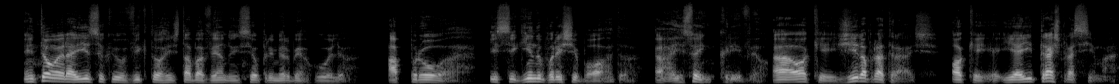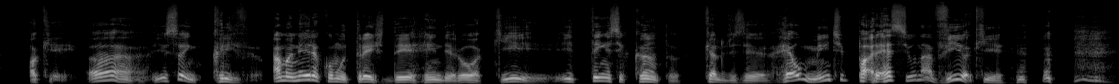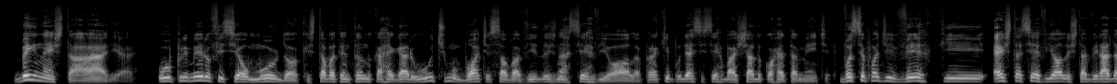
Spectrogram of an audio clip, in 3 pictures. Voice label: portekizce erkek brezilya; portekizce seslendirme; erkek sesler

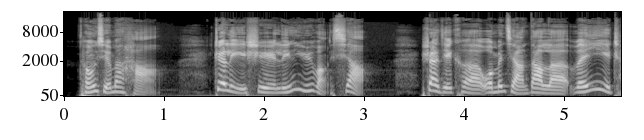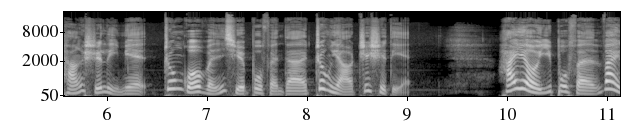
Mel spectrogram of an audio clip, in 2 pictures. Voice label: Cince Kadin Mandarin Cin Simplified, seslendirme; pekin

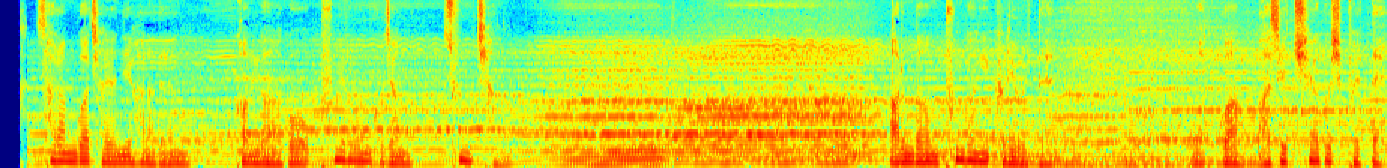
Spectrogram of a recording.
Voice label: Korece Erkek; seslendirme; erkek sesler

